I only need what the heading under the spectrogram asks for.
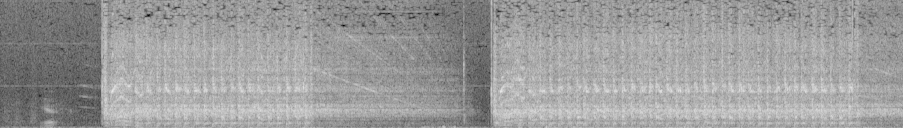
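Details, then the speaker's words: Auction truck, starter relay pulled and jumped with test tool: starter cranks steadily in two long bursts but engine never catches; ECM not activating relay, multiple issues. "right so I can crank it it won't start meaning that there's multiple issues here"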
